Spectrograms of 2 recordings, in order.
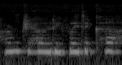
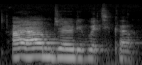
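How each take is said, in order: First: High, soft, Australian-tinged attempt; failed impression drifting into Australian; accidental Australian accent. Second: Lightly played, louder introduction; mock Jodie Whittaker. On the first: Vlogger attempting the actress's accent, landing on soft Australian. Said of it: "That's more Australian". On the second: Vlogger in a wig claiming to be the actress, mock announcement. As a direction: announce yourself firmly, lightly in character. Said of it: "I could be Jodie Whittaker".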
